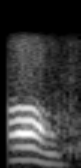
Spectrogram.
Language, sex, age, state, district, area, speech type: Odia, male, 60+, Odisha, Gajapati, rural, conversation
